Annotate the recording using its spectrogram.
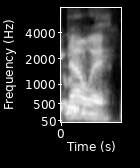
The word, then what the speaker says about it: Naoe: So it said play as Yasuke or play as, is it Naoe? I don't know how to say it, but N-A. – That's right, Naoe. Yeah. – Naoe.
